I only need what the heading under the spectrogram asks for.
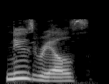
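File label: "newsreels", British English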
